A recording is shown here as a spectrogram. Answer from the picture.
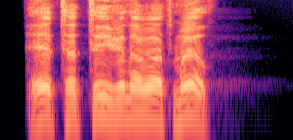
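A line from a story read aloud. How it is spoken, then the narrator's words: Shout. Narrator (Russian): крикнул Джейн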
